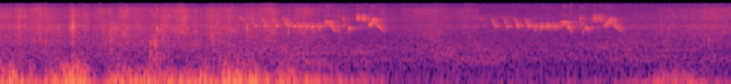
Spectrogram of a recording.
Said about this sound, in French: Alors, on reste en contact, et là, j'avance contre le vent.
